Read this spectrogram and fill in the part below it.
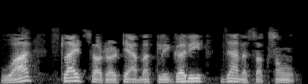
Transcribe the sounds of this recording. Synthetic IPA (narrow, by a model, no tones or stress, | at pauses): wa | slajʈsʌrʈʌrʈjamakleɡʌɾid͡zanʌsʌk̚t͡sʰʌw̃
